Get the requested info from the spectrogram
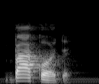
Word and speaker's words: bakod: Bakuran is spelled as B-A-K-U-R-A-N. It means backyard. Bakuran comes from the root word bakod, which is spelled as B-A-K-O-D.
